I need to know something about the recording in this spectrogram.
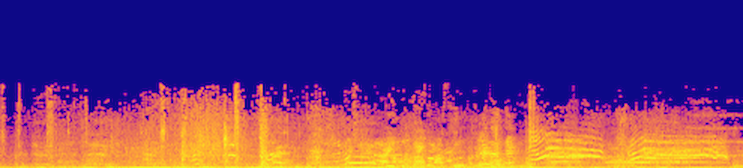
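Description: A frantic crowd of neighbours shouts and screams, with sharp thuds and bangs scattered through the din as they pound on a door trying to break it down.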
